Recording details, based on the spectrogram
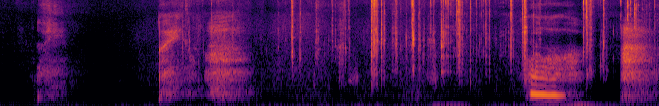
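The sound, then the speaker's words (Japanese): Soft whispering gives way to a quick, irregular run of crisp snipping from thinning scissors cutting hair, including trimming the bangs, bright and clicky, followed by more quiet whispering with a brief voiced hum. “あとはすきばさみと前髪の方も整えていくね。”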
